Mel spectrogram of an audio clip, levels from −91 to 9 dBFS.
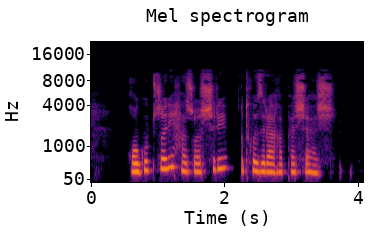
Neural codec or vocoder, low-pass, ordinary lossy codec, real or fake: none; 10.8 kHz; AAC, 48 kbps; real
